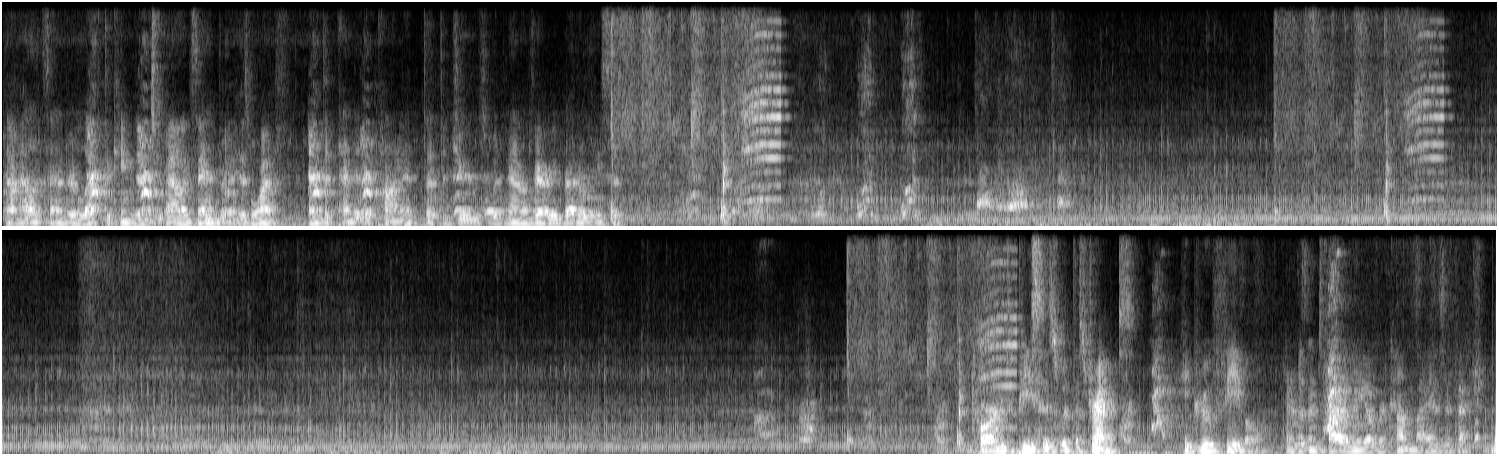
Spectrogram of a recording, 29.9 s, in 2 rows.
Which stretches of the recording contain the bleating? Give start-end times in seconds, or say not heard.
6.0-7.8, 12.7-14.4, 23.4-25.1.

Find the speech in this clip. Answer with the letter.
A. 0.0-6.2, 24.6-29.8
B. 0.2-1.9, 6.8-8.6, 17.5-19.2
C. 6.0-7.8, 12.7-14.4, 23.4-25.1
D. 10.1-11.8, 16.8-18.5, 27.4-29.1
A.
